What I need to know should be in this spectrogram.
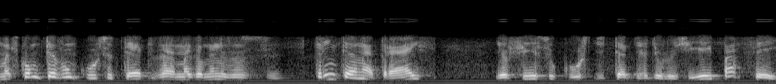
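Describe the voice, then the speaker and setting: At a moderate pace, a man speaks in a medium pitch with lively intonation. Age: 60s. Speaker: caller, former radiology technician. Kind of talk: phone-in call.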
